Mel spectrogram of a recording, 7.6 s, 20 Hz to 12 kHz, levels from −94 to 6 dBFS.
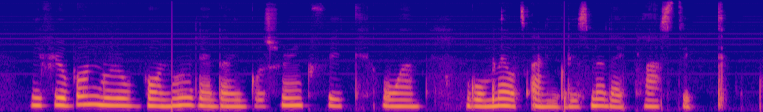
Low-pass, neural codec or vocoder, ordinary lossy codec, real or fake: none; none; none; real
